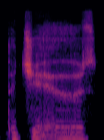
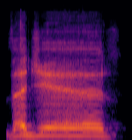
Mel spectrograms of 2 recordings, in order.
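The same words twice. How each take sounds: First: Very soft, under the breath; mock hushed insinuation. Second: High, drawn-out mocking voice; mock insinuation. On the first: Host voicing the pundit's supposed insinuation, mock hush. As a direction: drop it to a secretive near-whisper. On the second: Host repeating the pundit's supposed insinuation, mock high voice. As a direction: stretch it out up high, conspiratorially.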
